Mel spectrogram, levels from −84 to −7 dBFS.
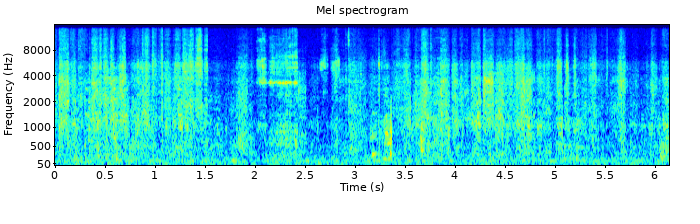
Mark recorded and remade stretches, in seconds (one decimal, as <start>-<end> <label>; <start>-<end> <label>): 0.0-1.5 recorded; 1.5-2.6 remade; 2.6-6.1 recorded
